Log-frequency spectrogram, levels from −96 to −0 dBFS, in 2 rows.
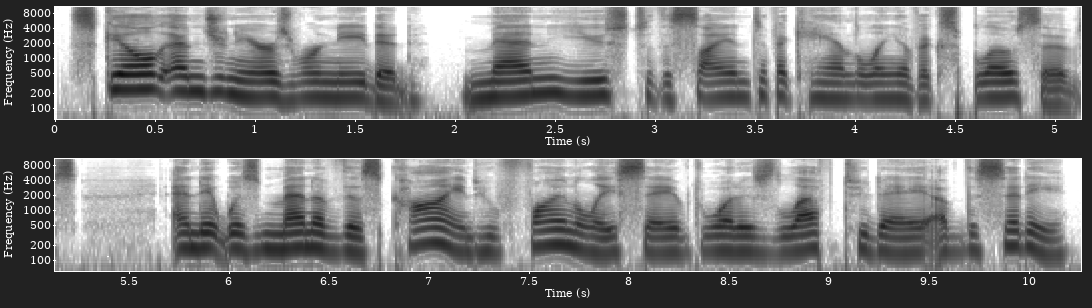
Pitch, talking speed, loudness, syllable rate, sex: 165 Hz, 175 wpm, -20 LUFS, 4.7 syllables/s, female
